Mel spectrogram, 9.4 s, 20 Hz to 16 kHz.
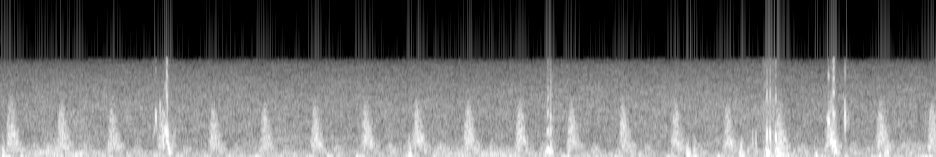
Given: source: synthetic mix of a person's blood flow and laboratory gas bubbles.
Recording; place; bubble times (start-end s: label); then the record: Doppler ultrasound of blood flow; subclavian vein
1.52-1.76 s: bubbles
5.43-5.58 s: bubbles
7.39-7.81 s: bubbles
8.25-8.50 s: bubbles
From the record:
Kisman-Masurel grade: 123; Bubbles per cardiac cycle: 1 to 2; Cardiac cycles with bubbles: 10 to 50%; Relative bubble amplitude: loud (0.450 to 0.775); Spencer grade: 2 (many but less than half of the cardiac periods contain bubble signals, singularly or in groups); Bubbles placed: anywhere in the cardiac cycle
